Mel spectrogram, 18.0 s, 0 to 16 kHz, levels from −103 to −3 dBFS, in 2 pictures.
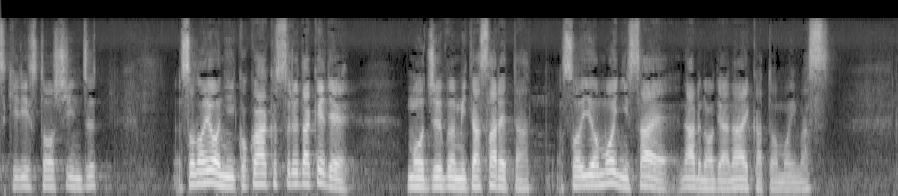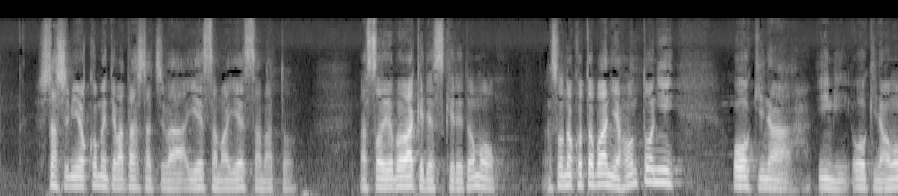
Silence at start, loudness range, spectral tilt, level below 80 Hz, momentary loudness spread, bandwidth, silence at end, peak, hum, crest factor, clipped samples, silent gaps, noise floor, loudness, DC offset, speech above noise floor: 0 s; 4 LU; -4.5 dB/octave; -54 dBFS; 12 LU; 11.5 kHz; 0 s; -2 dBFS; none; 20 dB; under 0.1%; none; -53 dBFS; -21 LUFS; under 0.1%; 32 dB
